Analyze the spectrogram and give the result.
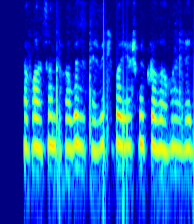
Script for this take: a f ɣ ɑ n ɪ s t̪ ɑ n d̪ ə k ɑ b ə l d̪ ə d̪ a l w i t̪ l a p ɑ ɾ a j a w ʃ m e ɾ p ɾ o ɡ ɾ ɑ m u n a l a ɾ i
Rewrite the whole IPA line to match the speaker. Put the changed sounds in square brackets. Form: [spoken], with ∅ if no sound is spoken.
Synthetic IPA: a f ɣ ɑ n ɪ s t̪ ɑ n d̪ ə k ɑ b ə l d̪ ə [t̪] a [ɾ] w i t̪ l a p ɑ ɾ a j a w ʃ m e ɾ p ɾ o ɡ ɾ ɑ m u n a l a ɾ i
